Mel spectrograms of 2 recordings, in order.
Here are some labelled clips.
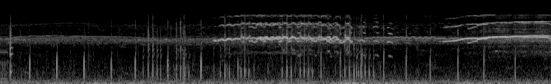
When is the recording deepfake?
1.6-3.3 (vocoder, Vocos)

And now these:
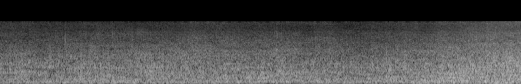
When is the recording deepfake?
0.0-5.2 (codec, SNAC)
